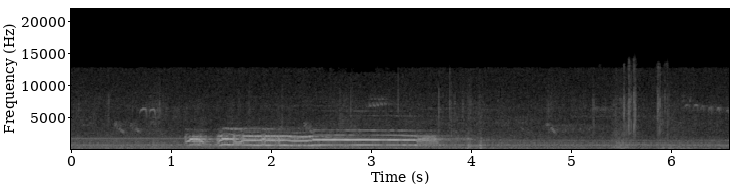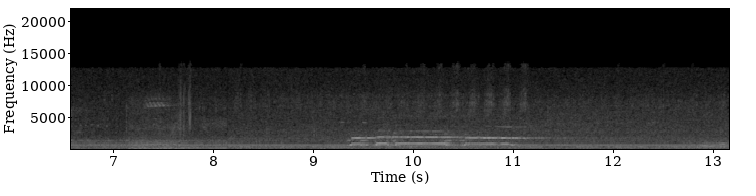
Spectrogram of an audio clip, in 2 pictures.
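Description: A bird calls twice, each a long call of a couple of seconds made of held notes, the first longer and louder than the second, over a faint steady hum.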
